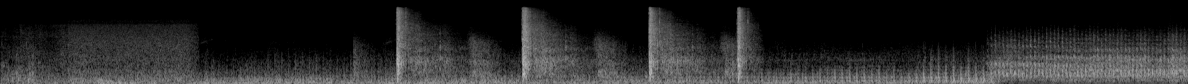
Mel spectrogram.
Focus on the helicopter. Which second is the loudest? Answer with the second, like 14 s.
11 s.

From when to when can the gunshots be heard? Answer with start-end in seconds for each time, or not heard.
3.5-7.6.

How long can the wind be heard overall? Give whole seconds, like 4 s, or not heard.
7 s.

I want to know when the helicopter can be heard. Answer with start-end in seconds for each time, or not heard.
0.0-11.8.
